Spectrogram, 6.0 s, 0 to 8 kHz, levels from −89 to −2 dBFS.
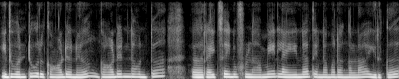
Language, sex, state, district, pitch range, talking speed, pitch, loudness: Tamil, female, Tamil Nadu, Nilgiris, 235-265 Hz, 140 wpm, 250 Hz, -14 LUFS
